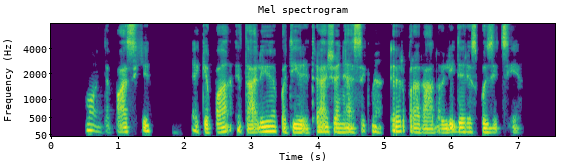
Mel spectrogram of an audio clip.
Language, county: Lithuanian, Kaunas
